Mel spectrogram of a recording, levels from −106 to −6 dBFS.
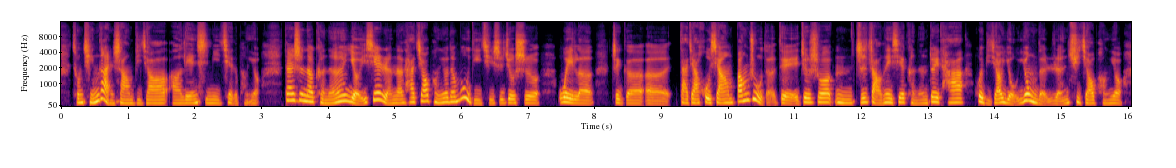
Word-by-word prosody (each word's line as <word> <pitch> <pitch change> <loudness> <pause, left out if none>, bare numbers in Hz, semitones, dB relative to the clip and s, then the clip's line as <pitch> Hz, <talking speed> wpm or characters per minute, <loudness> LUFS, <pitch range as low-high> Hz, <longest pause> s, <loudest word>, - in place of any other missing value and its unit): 从 175 0 0
情 185 +5 +2
感 135 - +2
上 145 0 -1
比 145 -1 -10
较， 145 +1 -2
呃， 140 -1 -4
联 150 +3 -2
系 175 -3 -1
密 145 -2 -6
切 - - -3
的 - - -10
朋 - - -15
友。 - - -10 0.4
但 275 0 +4
是 275 0 +3
呢 225 -4 +5
可 185 -5 -5
能 205 +12 +2
有 175 - +4
一 - - -2
些 300 +11 +4
人 155 - +1
呢， 155 0 -2
他 185 +4 -2
交 235 +5 +1
朋 195 -8 -3
友 190 +3 +2
的 210 +2 +1
目 350 - +3
的 140 - -6
其 145 +2 -6
实 150 0 -3
就 165 0 0
是 155 -2 0 0.3
为 185 -2 +4
了 140 -3 -2 0.3
这 170 -2 -1
个， 135 -2 -3
呃， 130 -2 -5 0.2
大 165 -3 -2
家 160 -1 0
互 165 - +2
相 170 0 +2
帮 235 +8 +4
助 310 0 +3
的， - - -9
对。 140 -4 -1
就 190 - +1
是 180 - 0
说， 190 -1 +3
嗯， 160 -3 -1
只 185 +4 -1
找 215 +2 -1
那 180 0 +2
些 185 +2 +1
可 170 -3 -10
能 140 +2 -8
对 200 +3 +2
他 175 0 -1 0.2
会 220 -8 +4
比 140 - -8
较 170 +3 +2
有 170 -4 0
用 255 -6 +5
的 - - -4
人 130 +5 -6
去 190 +3 -1
交 150 -3 -1
朋 145 -1 -11
友。 150 -3 -3
170 Hz, 265 characters per minute, -24 LUFS, 145-195 Hz, 0.4 s, 呢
